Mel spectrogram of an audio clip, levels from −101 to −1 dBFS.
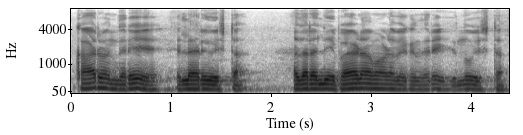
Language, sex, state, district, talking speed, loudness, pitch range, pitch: Kannada, male, Karnataka, Bellary, 135 wpm, -16 LUFS, 110-125 Hz, 120 Hz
